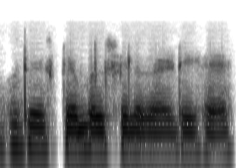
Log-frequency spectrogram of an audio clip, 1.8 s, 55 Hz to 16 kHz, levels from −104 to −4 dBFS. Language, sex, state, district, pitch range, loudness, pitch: Rajasthani, male, Rajasthan, Churu, 100-110 Hz, -16 LUFS, 105 Hz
